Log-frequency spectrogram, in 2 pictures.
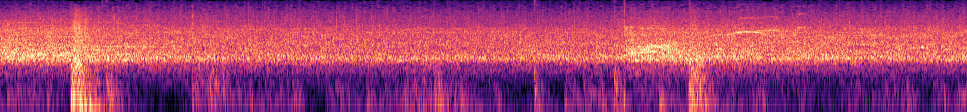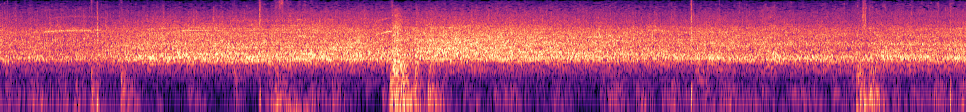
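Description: Bodies land on a wrestling ring mat with heavy thuds.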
